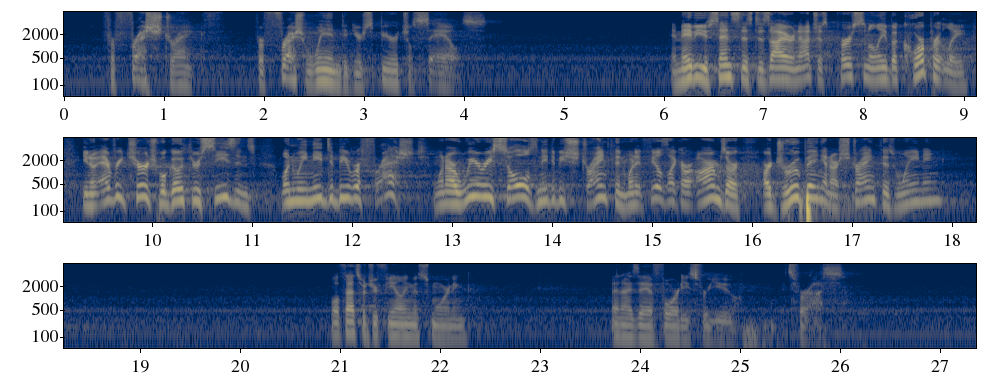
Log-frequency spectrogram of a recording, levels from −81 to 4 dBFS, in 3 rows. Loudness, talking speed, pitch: -29 LUFS, 160 wpm, 110 Hz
